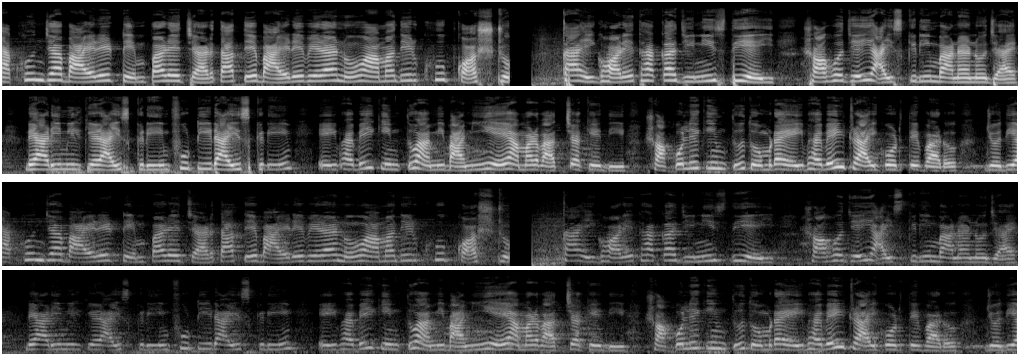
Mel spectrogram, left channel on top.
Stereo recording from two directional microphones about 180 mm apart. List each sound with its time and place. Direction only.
0.0 s a woman's voice: 35° left (ahead or behind)
5.6 s a woman's voice: 45° left (ahead or behind)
